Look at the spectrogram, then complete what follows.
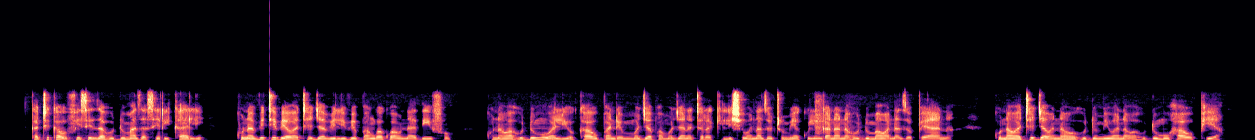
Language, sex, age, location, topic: Swahili, female, 18-24, Kisumu, government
